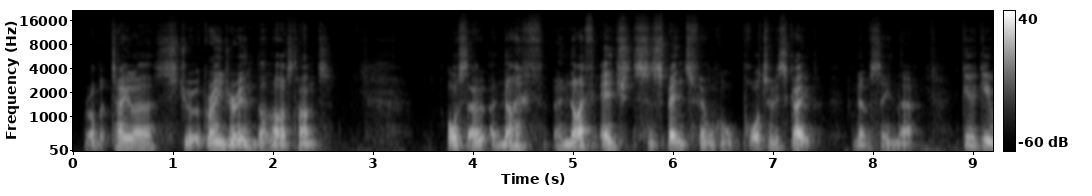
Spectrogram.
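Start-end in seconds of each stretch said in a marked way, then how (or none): none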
